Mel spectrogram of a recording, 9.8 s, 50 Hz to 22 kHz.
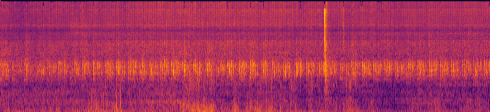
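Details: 1997 Toyota Land Cruiser HZJ75 diesel, true cold start around 20-25 degrees, windy, after glow plugs: catches smoky, slightly rough clatter evening into steady idle; little smoke later, blow-by looks good; normal cold start and idle.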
